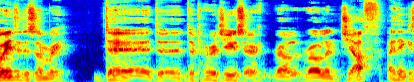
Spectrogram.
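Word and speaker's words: Roland Joffé: But before we go into the summary, the producer, Roland Joff, I think is how it's pronounced, he kind of summed it up when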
